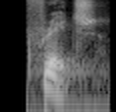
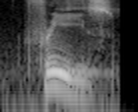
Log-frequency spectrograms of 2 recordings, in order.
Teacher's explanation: fridge and bridge, they both have a short vowel in the middle. But freeze and breeze have a long vowel in the middle.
